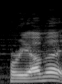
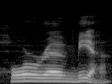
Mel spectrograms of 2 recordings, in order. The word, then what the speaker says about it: Horimiya: Horiyama is my favorite Pokemon. Am I saying it wrong? Am I saying it wrong? Horimiya. Oh, it's Horimiya. Horimiya.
